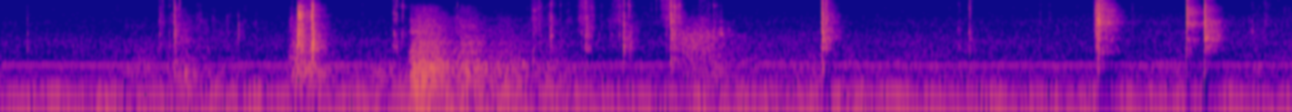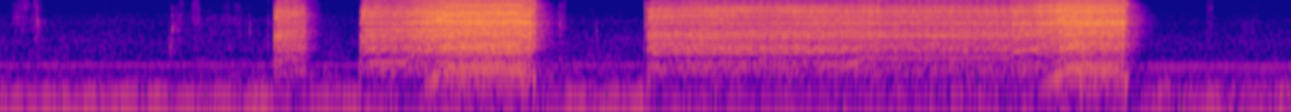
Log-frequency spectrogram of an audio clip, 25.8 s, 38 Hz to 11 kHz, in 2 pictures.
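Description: Clicks and knocks of plastic and metal as a nanoBLADE saw blade is fitted into the blade clamp of a Bosch EasyCut 12 cordless saw. Then the saw runs with no load: a brief blip, a run of about two seconds, and a longer run of about five seconds whose pitch steps up partway through before it winds down.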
